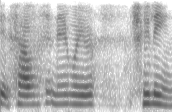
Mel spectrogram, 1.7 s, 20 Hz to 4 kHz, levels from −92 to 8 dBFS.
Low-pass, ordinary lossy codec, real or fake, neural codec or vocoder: 3.6 kHz; Opus, 16 kbps; fake; codec, 16 kHz in and 24 kHz out, 0.4 kbps, LongCat-Audio-Codec, four codebook decoder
